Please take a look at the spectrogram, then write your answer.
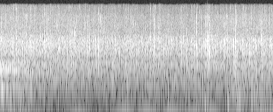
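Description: A church congregation applauds in a dense, sustained wash of clapping that stays level throughout, without voices rising above it.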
